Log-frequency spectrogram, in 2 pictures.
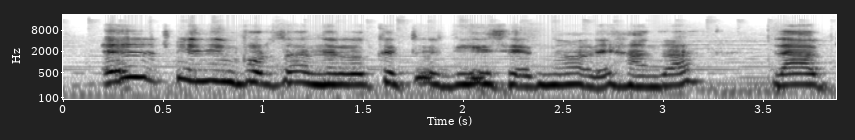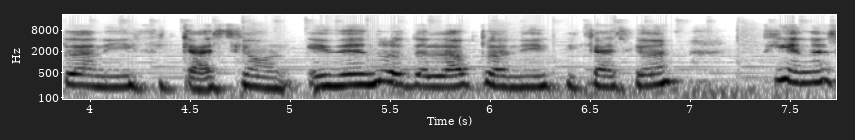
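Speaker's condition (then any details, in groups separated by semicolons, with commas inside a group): Cerebral palsy from birth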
